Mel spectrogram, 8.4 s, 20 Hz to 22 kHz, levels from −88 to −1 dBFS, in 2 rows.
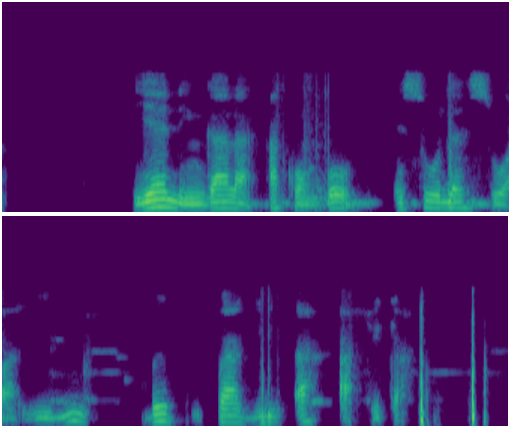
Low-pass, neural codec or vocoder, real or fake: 5.4 kHz; codec, 16 kHz in and 24 kHz out, 1 kbps, XY-Tokenizer; fake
